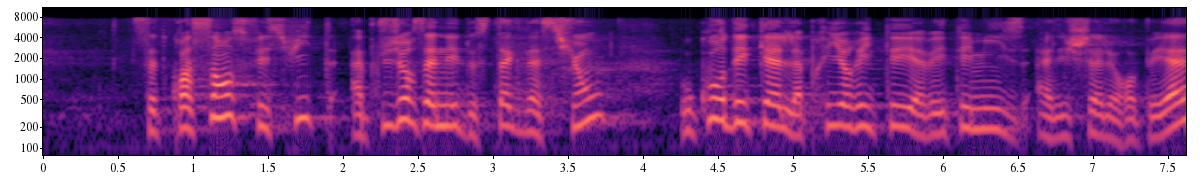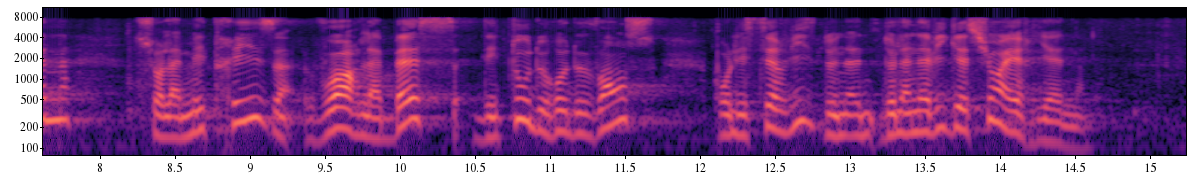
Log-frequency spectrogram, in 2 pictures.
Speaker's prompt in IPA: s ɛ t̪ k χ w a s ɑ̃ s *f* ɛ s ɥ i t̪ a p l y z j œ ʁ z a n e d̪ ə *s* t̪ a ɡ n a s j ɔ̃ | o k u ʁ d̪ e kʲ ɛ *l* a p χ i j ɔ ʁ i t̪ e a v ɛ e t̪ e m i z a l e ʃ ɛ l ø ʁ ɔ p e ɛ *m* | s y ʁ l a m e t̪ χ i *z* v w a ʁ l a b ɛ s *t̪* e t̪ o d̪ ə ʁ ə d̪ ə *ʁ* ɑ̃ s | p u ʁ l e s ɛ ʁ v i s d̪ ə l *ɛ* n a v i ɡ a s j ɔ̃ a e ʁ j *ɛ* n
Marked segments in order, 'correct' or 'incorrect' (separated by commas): correct, correct, incorrect, incorrect, correct, incorrect, incorrect, incorrect, correct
